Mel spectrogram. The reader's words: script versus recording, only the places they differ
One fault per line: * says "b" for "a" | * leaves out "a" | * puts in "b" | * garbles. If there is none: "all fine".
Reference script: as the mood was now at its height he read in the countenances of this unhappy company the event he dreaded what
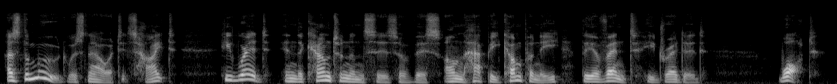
all fine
